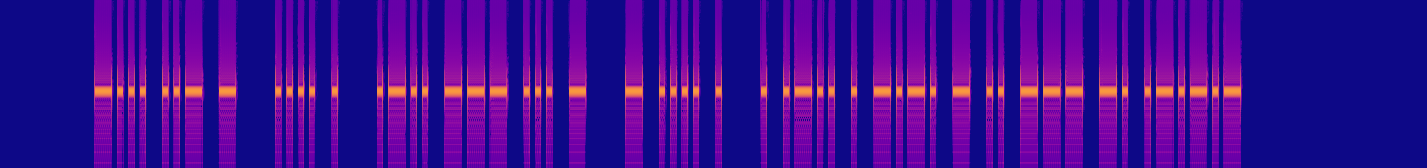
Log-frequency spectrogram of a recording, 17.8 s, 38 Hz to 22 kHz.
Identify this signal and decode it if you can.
Morse code, heard as a keyed tone, about 17 wpm, 700 Hz. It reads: BUT HE LOST THE ELECTION.
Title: Sentences from Top 1500 Words 17wpm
